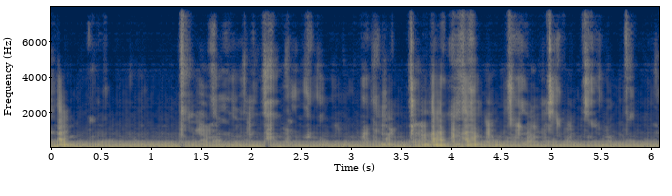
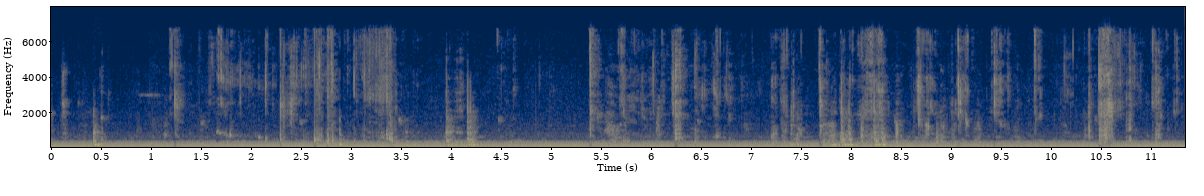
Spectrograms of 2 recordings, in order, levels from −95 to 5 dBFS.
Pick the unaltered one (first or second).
second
